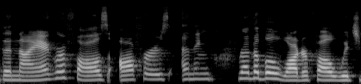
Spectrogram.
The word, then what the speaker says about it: Niagara: it is absolutely breathtaking oh but you didn't say Niagara Falls you said Nicaragua Falls I saw the nigh and because Niagara Falls is near me that's what I saw but it's not is Nicaragua Falls I have not been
